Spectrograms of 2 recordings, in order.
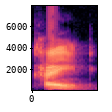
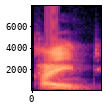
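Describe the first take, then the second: No difference in how they are said.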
